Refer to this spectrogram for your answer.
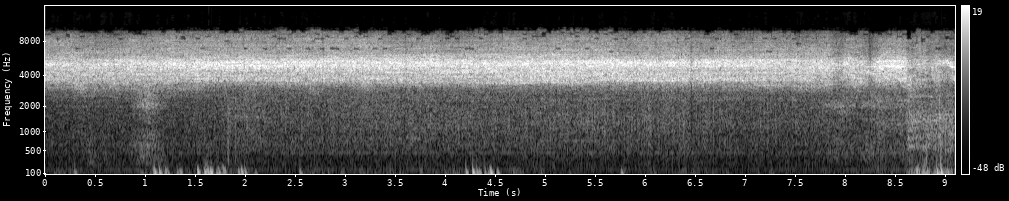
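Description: An eastern diamondback rattlesnake from Florida rattles in a steady, continuous dry buzz that hardly varies for the whole stretch, fairly loud, with a few soft low thumps underneath.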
